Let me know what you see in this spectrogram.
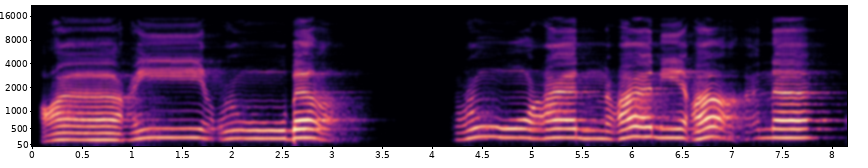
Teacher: Huruf ain tempat keluarnya sama dengan huruf ha, yaitunya berada di tenggorokan pertengahan. Kira-kira di tempat tumbuhnya jakun laki-laki.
